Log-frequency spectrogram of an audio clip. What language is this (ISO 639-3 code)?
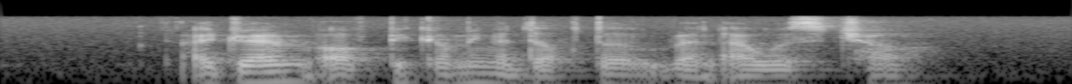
eng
